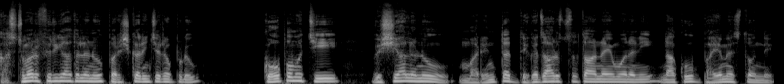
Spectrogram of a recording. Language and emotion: Telugu, fearful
